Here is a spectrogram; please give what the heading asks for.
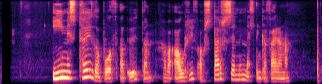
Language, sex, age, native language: Icelandic, female, 40-49, Icelandic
